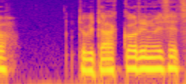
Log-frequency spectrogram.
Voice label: "agor", Welsh

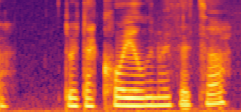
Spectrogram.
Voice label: "coel", Welsh

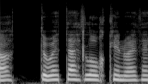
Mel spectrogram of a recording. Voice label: "lwc", Welsh

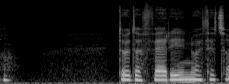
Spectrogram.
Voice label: "fferru", Welsh

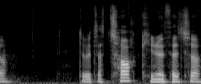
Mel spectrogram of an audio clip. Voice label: "toc", Welsh

